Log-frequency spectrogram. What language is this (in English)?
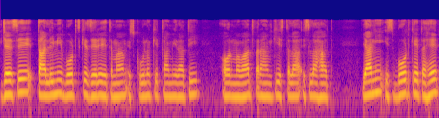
Urdu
